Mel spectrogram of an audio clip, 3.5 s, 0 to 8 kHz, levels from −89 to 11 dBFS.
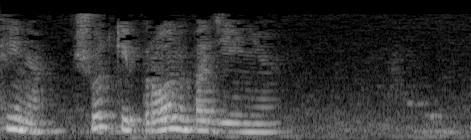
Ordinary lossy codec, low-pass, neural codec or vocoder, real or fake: MP3, 24 kbps; 7.2 kHz; none; real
